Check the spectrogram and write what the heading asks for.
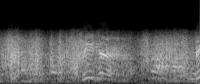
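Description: Speech from a radio drama: a man calls out 'Peter' over many overlapping voices of an excited crowd.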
